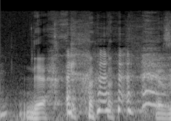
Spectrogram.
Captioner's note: laughing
